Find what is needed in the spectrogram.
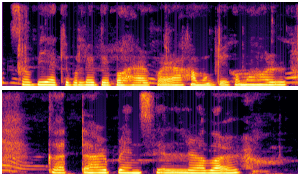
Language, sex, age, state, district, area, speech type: Assamese, female, 18-30, Assam, Lakhimpur, rural, spontaneous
